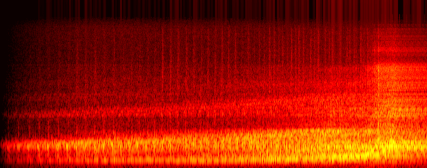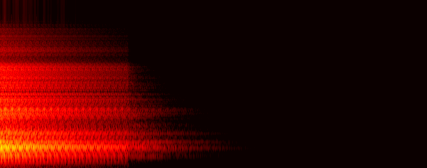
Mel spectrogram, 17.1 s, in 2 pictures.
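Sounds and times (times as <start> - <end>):
build-up: 0.5 - 11.1.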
